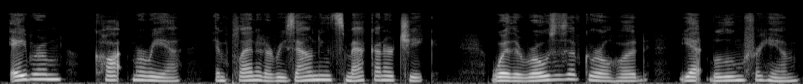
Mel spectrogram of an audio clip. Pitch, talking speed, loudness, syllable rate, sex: 185 Hz, 150 wpm, -19 LUFS, 4.5 syllables/s, female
